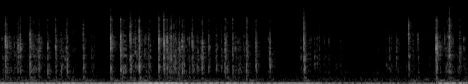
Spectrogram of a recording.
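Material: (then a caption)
Plastic. Fingertips of both hands type continuously on a full-size plastic computer keyboard with red and blue backlit, low-profile keycaps. Quick, uneven clicky taps sound at about four per second, each with a bright, crisp attack and short decay, over a steady low hum.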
